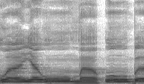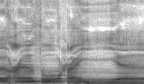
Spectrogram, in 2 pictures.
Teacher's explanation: Ba sukun namanya qalqalah. Pantulkan cara bacanya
